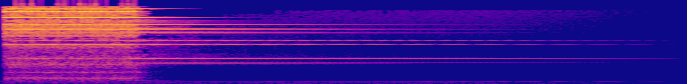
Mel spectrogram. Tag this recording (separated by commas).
Alarm, Telephone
